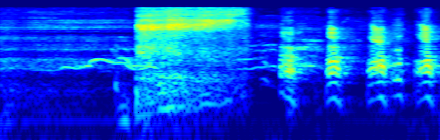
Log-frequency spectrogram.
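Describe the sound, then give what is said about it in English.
A loud, rasping throat clearing: one long harsh burst of breathy noise followed by four short, gruff pulses in quick rhythm, with no talking. “Thank you for clearing your throat and breaking in.”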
